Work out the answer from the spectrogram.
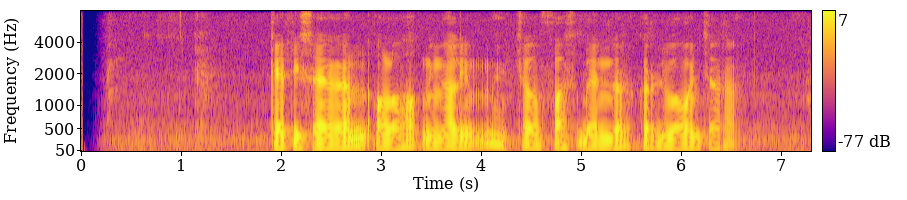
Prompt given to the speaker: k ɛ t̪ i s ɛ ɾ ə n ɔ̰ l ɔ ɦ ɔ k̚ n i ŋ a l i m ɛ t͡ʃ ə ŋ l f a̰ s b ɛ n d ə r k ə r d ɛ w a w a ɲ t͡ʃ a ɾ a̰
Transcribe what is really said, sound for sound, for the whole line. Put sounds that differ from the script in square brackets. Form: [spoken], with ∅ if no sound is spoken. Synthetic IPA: k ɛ t̪ i s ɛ ɾ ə n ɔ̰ l ɔ ɦ ɔ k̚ n i ŋ a l i m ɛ t͡ʃ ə [∅] l f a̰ s b ɛ n d ə r k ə r d [i] w a w a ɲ t͡ʃ a ɾ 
